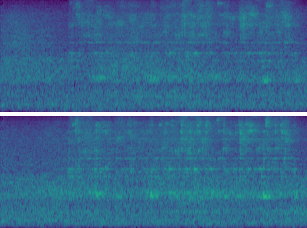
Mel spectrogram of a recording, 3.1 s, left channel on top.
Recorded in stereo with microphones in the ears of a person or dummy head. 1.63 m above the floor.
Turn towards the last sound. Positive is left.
turn(degrees=-30)  # may be behind; listen again after turning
